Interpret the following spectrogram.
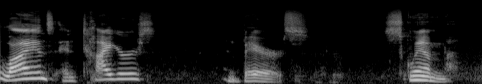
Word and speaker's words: Sequim: Squim. So squim, that's how you spell it. It looks like sequim.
